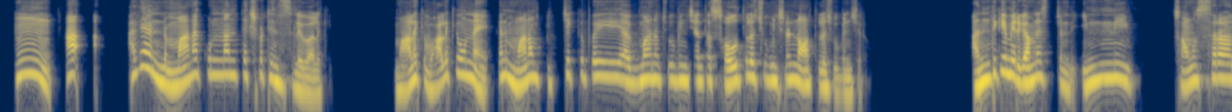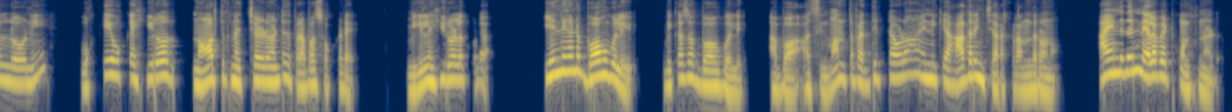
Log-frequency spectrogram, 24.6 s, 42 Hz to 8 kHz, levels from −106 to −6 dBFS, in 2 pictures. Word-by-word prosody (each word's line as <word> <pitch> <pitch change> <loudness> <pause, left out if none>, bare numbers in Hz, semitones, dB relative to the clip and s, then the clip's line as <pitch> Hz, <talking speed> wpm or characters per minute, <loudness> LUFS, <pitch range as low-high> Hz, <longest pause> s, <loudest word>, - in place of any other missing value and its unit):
హ్మ్. 240 -3 0 0.3
అ! - - +11 0.6
అదే 360 - -1
అండి 190 - +1
మనకు 250 +7 +1
ఉన్నంత 245 -1 -3
ఎక్స్‌పెక్టేషన్స్ 210 -9 -2
లేవు 115 -2 -1
వాళ్ళకి. 100 +1 -7 0.7
మనకి 185 - +1
వాళ్ళకి 220 - -1
ఉన్నాయి. 215 -6 +2
కానీ 225 0 -2
మనం 215 +7 +2
పిచ్ఛేక్కిపోయే 225 +5 -7 0.2
అభిమానం 200 +4 -1
చూపించేంత 185 -1 -3
సౌత్‌లో 185 +7 +1
చూపించేంత 190 +1 -2
నార్త్‌లో 145 -3 -1
చూపించరు. 105 -1 -10 1.1
అందుకే 205 - +5
మీరు 230 - +5
గమనించండి, 190 - -2
ఇన్ని 205 +4 +1 0.6
సంవత్సరాల్లోని, 185 0 0 0.5
ఒకే 135 - -5
ఒక్క 225 -1 -9
హీరో 210 +3 +1 0.4
నార్తుకి 190 +5 +3
నచ్చాడు 175 +2 0
అంటే, 180 +5 -1
అది 195 - -5
ప్రభాస్ 150 +4 -1
ఒక్కడే. - - -7 0.6
మిగిలిన 150 +10 +2
హీరోలకి 195 -1 0
కూడా. - - -8 0.7
ఎందుకంటే, 285 +2 +3
'బాహుబలి', 215 -6 +5 0.4
బికాస్ 205 +8 -3
ఆఫ్ 175 - -5
'బాహుబలి.' 135 -9 -1 0.3
అబ్బా! 120 +2 0
ఆ - - -2
సినిమా 110 0 -3
అంత 195 - -6
పెద్ద 155 -2 -1
హిట్టవ్వడం, 210 +4 -1
ఆయనకి 200 -5 -1
ఆదరించారక్కడ 130 - 0
అందరూను. 120 -3 -3 0.5
ఆయన 255 +3 +7
దాన్ని 285 0 +3
నిలబెట్టుకుంటున్నాడు. 130 - +2
195 Hz, 135 wpm, -23 LUFS, 155-220 Hz, 1.1 s, అ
